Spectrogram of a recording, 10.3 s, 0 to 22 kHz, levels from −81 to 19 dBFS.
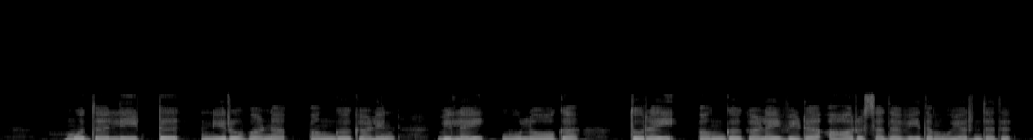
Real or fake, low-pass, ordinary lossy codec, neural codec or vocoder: real; 7.2 kHz; none; none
